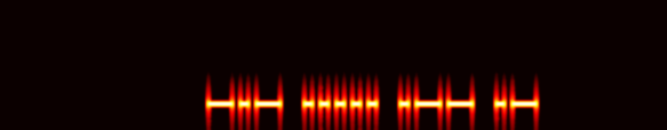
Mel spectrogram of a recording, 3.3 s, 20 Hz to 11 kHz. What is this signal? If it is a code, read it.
Morse code, heard as a keyed tone, about 30 wpm, 700 Hz. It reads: K5WA
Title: Easy Call Signs Repeated 3x - 30wpm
